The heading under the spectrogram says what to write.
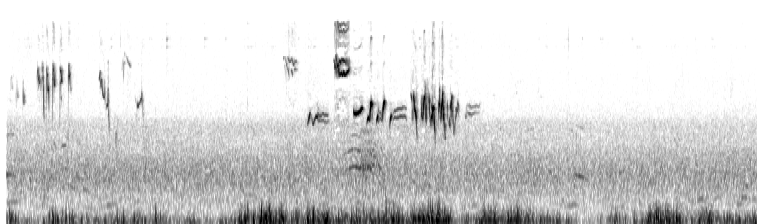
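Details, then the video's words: A robin sings short, high, thin phrases of quick warbling notes, with a brighter flurry midway, over a steady low rumble of wind or distant traffic. "Big song from a little bird. Robin had alot to say!"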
